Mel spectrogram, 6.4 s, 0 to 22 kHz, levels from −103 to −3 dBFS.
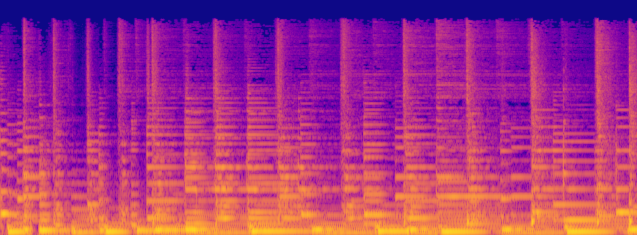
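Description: From the start to 1.52 s there is a time-stretched section: the pace runs at about 1.95 times normal speed while the pitch holds steady, then drops abruptly to normal tempo. This is likely the result of software compressing that stretch to fit a shorter length, preserving pitch by discarding short slices of the signal. The result sounds rushed, with events crowded together, and brief sounds within that opening portion may be lost.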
